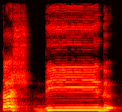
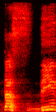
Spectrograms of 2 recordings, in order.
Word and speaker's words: تشدید: تشدید ہوتا ہے، اور تشدید کی صحیح تلفظ اور صحیح ادائیگی ہم کریں گے تا شین دال، تشدید۔ بہت بچے اس کے اندر غلطی کرتے ہیں اور تشدید کے بجائے تسدید بولتے ہیں، لیکن تسدید نہیں بولنا ہے ہم کو، بلکہ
